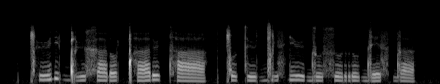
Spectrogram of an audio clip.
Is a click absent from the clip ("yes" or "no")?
no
